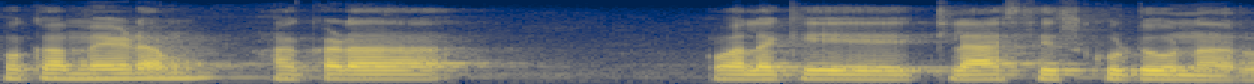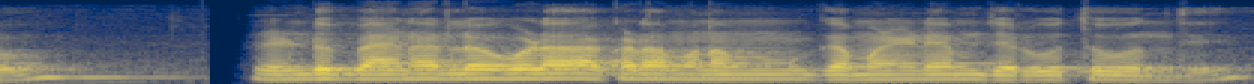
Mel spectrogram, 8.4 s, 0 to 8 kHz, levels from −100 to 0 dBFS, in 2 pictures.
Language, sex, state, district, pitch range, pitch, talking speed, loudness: Telugu, male, Andhra Pradesh, Visakhapatnam, 120-130 Hz, 125 Hz, 115 wpm, -17 LUFS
